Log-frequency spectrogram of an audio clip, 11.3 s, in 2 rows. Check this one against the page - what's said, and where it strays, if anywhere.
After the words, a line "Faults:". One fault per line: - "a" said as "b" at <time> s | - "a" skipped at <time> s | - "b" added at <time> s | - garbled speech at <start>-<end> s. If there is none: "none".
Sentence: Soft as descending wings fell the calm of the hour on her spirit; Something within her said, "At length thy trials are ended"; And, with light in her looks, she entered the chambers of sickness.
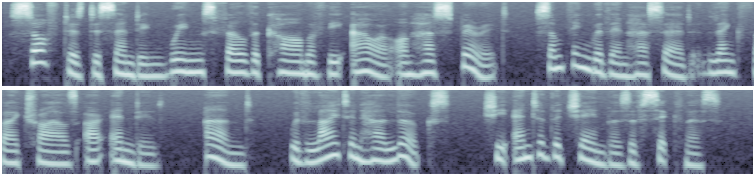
Soft as descending wings fell the calm of the hour on her spirit; Something within her said, "At length thy trials are ended"; And, with light in her looks, she entered the chambers of sickness.
Faults:
none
